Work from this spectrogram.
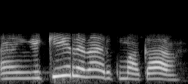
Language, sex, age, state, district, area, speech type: Tamil, female, 18-30, Tamil Nadu, Madurai, urban, conversation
